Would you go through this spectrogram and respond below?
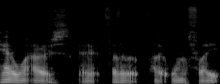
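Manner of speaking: muttered under the breath. Retelling a blurted answer about wanting to fight: imitating own mumble under breath. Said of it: "I just kinda blurted, uh, under my breath".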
